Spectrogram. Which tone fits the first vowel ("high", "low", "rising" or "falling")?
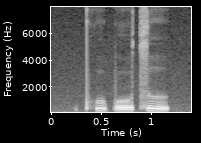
falling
